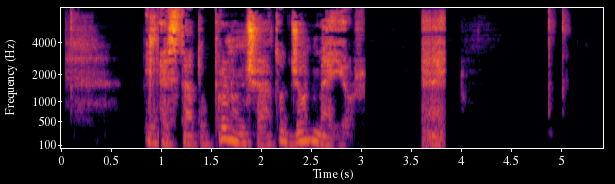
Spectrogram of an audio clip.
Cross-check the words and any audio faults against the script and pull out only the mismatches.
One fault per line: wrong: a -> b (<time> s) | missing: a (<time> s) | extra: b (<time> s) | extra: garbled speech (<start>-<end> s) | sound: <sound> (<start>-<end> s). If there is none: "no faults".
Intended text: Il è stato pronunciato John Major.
sound: laugh (3.6-3.8 s)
